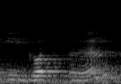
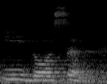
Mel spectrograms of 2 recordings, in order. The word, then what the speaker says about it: 이것은: Nah, di sini sudah dipakaikan en, namun dibacanya bukan menjadi igot en, namun menjadi igosen.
